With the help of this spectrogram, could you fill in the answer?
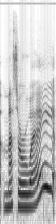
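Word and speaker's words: Maasarwe: A.R. Masoraway, I believe the pronunciation of her surname is.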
